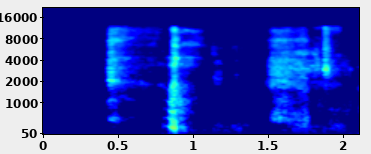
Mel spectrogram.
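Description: Faint breath noises from a person about to speak: a short breathy puff about half a second in, a sharp click, then a brief intake of breath ending in a small mouth click.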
